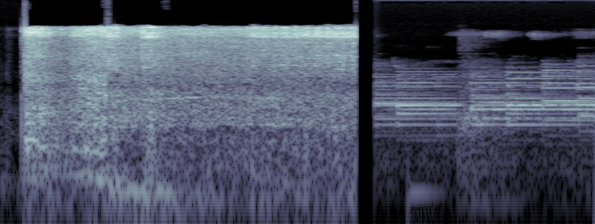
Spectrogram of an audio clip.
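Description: Electric arc welding: a steady, loud crackle of the arc for about two and a half seconds that cuts off abruptly. Background music follows.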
